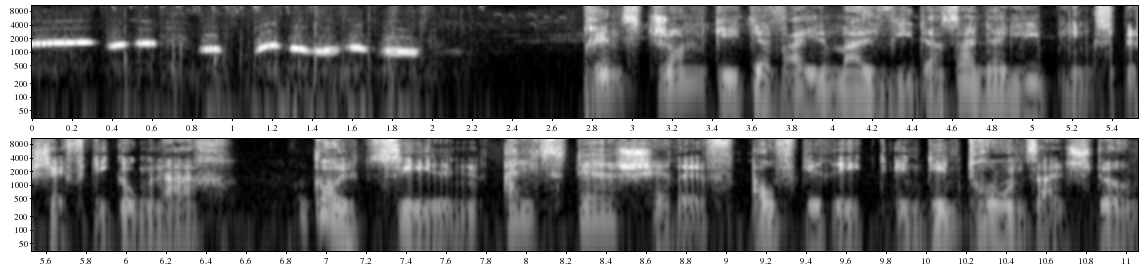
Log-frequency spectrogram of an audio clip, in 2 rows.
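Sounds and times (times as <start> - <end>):
people whistling a tune while strolling out of a village: 0.0 - 2.2
speech: 2.8 - 11.0.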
